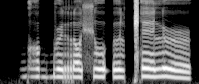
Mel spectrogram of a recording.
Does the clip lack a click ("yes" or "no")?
no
